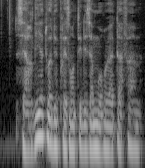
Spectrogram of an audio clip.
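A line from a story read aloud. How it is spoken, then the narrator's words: Unsteady voice. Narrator (French): dit-il d'une voix mal assurée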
